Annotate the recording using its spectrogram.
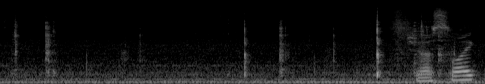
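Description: A small tool clicks lightly against paper.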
